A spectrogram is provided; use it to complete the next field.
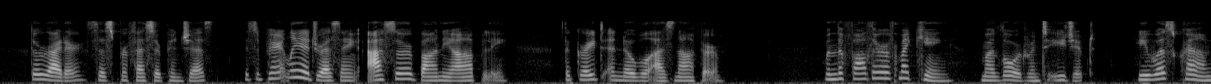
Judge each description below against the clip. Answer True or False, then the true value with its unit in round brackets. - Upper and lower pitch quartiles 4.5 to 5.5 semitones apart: True (5.2 semitones)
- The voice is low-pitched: False (190 Hz)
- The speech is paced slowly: False (150 wpm)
